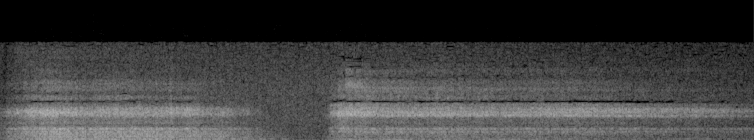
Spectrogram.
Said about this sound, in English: So this is I believe a yoga breath that is meant to, you're supposed to emulate the sound of the ocean in your breathing. And I thought that was such a perfect addition to this song.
